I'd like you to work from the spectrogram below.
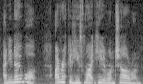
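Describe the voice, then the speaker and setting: A woman's voice: on the high side, moderate pace, natural voice. Bixer, a woman playing a fierce hoofed alien girl. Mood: urgent. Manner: urgent, persuasive. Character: brave determined young female alien creature with hooves.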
